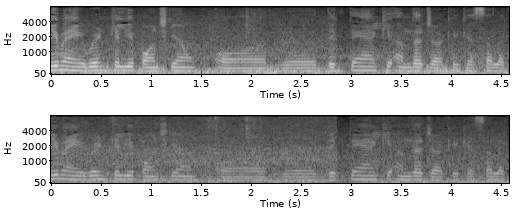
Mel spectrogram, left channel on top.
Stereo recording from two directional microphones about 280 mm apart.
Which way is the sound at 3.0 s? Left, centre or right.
Centre.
